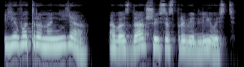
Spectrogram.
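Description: A woman's voice: mid-range voice, animated, moderate pace, darkish tone, lightly acted. A woman voicing a haughty, scheming young witch who drawls scornful threats in a storybook reading.

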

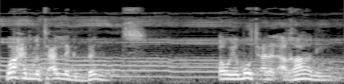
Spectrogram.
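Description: Preacher guy, high voice, rattles off questions fast, reverby hall w/ music under it. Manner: emphatic, rapid rhetorical questions and repetition. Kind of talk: motivational sermon.

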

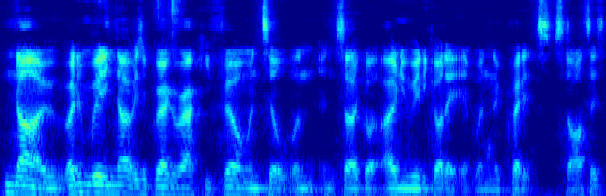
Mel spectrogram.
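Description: A deep-voiced co-host speaks quickly and flatly in a casual chat, rambling and hesitating with many ums, fillers and restarts. His tone comes across bright and a little sharp, with a faint noise running underneath.

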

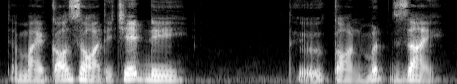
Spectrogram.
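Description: A woman voicing a drunk, angry middle-aged father who barks gruff insults in a storybook reading. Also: deep voice, normal speed, no room sound, studio quality.

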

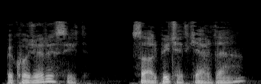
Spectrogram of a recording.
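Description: A man's voice: deep voice, expressive, a little mellow, husky, big-room sound, dull audio, heavily acted. A man voicing a smug, educated young man who drawls and sounds pleased with himself. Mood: friendly. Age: young adult. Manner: drawling, self-satisfied.

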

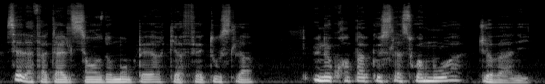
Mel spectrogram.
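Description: A man's voice: medium pitch, moderate pace, dark tone, husky, natural voice. A man reading aloud voices a frightened, tender young woman who pleads with her lover. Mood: pleading.

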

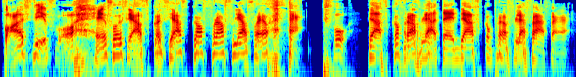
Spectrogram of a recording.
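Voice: mid-range voice, lively intonation, slow pace, creaky, sharp tone, heavily acted. An audiobook reader voicing a stingy, grumbling rich man who lisps, saying F instead of R. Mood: gagged babble. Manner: grumbling, haggling. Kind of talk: audiobook character voice.

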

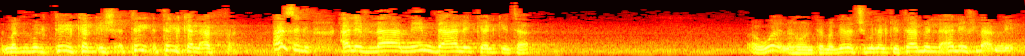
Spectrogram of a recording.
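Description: A man teaches a classroom grammar lesson, his voice sitting fairly high. He keeps turning to the students with rhetorical questions. The recording is dull and lo-fi. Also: a little fast, pauses often, a little hiss or hum. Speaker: sheikh teaching Arabic grammar.

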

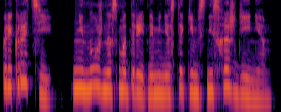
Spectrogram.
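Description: A willful young vampire princess, ruled by her hunger and quick to whine and snap, voiced by a woman reading the story aloud. The voice sits noticeably higher than the reader's own, petulant and demanding. It is heard close and dry. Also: dark tone, dry recording, close to an everyday voice. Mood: indignant. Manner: petulant, whining.

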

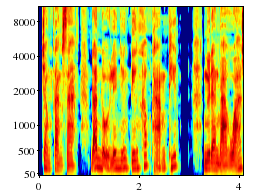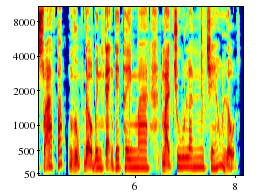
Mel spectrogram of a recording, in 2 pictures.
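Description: A man reading a short story aloud in an expressive storytelling manner. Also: fairly high pitch, normal speed, dry recording. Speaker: story reader.

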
